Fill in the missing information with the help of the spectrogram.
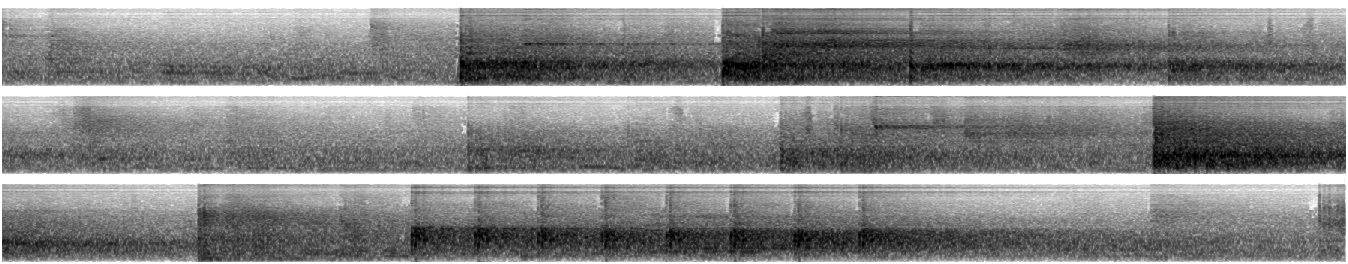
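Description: Tennis balls struck by rackets, echoing in a large indoor tennis hall: two sharp hits about a second apart, another a few seconds later, then a quick, even run of about eight lighter knocks near the end.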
